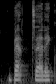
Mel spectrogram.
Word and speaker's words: Bet Tzedek: Bet Tzedek Legal Services. Bet Tzedek. I know it's spelled with a T though. BET, Bet, and then Tzedek, TZEDK to Hebrew.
